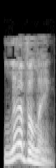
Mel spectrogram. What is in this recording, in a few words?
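"leveling", British English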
